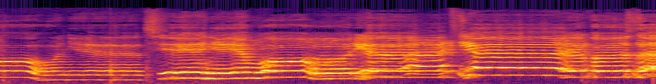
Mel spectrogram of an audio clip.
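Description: Women's folk ensemble singing a slow Russian romance a cappella, several voices together on long held notes, with a short break about two seconds in before the next phrase.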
